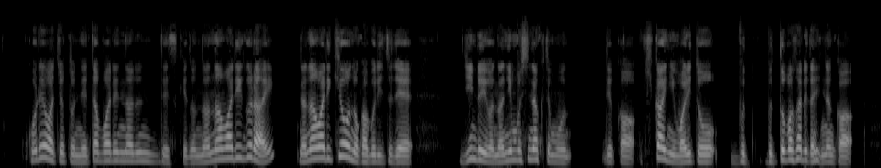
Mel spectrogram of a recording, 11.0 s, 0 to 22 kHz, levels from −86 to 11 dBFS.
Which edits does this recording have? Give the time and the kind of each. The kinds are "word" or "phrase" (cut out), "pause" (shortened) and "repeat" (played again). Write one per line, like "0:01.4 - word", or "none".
0:03.6 - pause
0:08.0 - pause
